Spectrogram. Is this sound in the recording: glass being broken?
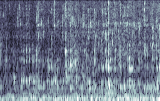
no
